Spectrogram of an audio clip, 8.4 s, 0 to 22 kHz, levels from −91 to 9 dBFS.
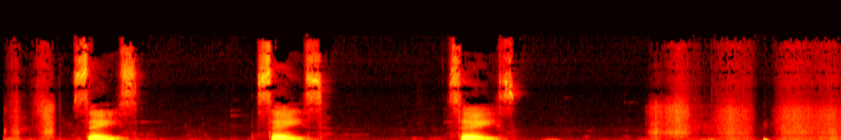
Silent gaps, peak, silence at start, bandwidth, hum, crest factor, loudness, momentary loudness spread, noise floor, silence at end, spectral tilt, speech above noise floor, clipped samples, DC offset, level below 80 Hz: none; -2 dBFS; 0.1 s; 16.5 kHz; none; 20 dB; -18 LUFS; 23 LU; -66 dBFS; 0.05 s; -4 dB/octave; 51 dB; under 0.1%; under 0.1%; -54 dBFS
